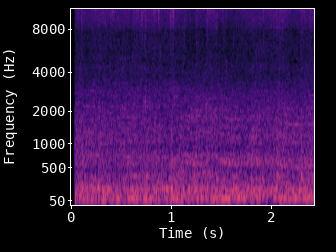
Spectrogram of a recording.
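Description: Continuous splashing of pool water from a swimmer's flutter kick, an even, steady rush of noise with no distinct strokes.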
